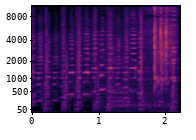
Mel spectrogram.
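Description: Background accordion music with a steady beat, with a brief sharp click near the end.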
